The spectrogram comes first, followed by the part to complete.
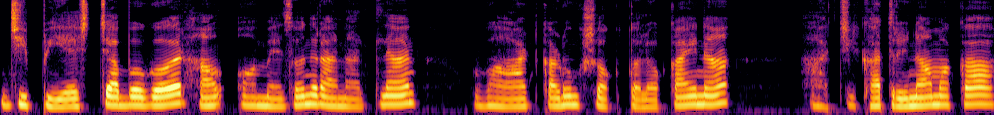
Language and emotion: Goan Konkani, fearful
